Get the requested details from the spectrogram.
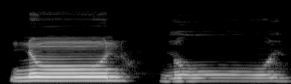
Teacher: জিহ্বার আগাটা উপরের তালুর সঙ্গে গিয়ে লাগবে এবং ঠোঁটটা গোল হবে, কারণ এখানে পেশের একটা ভাব আছে, তাই না?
